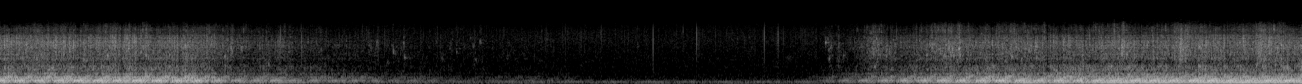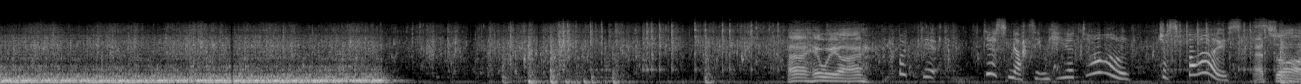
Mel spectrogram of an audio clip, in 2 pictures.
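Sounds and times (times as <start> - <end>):
boat engine drone motoring toward the mainland: 0.0 - 5.3, 8.3 - 17.3, 21.8 - 26.0
broadband rushing wash of boat over water: 0.0 - 5.3, 8.3 - 26.0
speech: 21.2 - 21.8, 23.0 - 26.0.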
